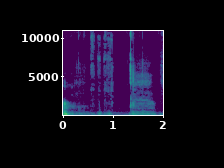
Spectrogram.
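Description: Pencil writing a numeral on paper: faint scratching in two short runs of strokes.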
